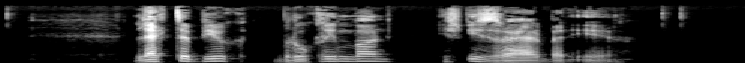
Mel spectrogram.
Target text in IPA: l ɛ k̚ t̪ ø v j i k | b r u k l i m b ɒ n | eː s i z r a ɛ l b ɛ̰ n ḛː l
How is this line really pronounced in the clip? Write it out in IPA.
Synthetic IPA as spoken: l ɛ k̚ t̪ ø b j y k | b r u k l i m b ɒ n | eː ʃ i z r a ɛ l b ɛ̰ n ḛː l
